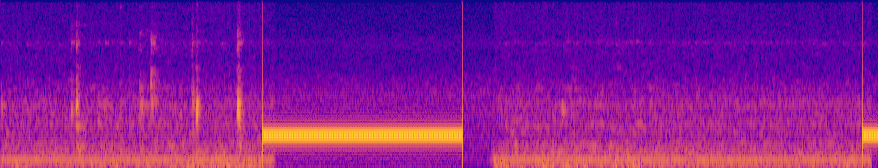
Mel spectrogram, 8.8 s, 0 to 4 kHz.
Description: Ringback tone (North America), 440 + 480 Hz.
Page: /2025/09/16/CENTRAL SKYBLUE/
